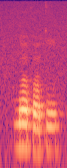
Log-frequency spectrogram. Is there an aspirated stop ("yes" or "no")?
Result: no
